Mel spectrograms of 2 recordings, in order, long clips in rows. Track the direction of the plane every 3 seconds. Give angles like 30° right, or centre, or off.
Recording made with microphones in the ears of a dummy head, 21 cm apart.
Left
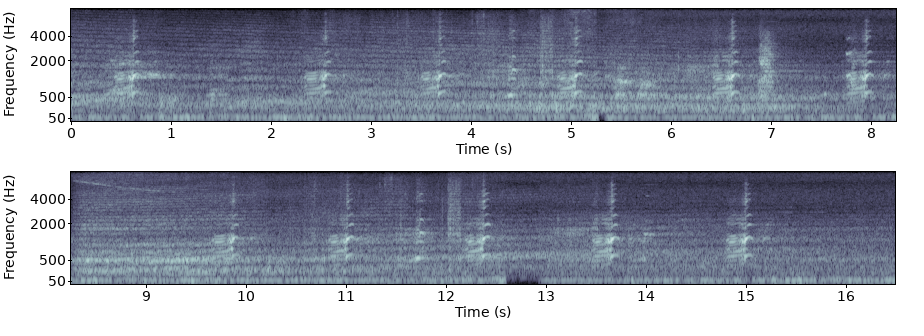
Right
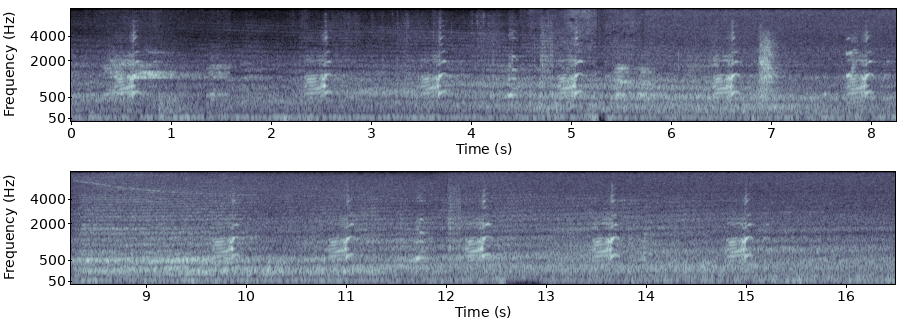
50° left, 30° left, 10° left, 20° right, 40° right, 50° right.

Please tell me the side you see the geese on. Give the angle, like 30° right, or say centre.
10° left.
